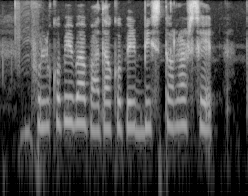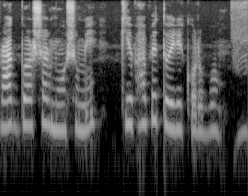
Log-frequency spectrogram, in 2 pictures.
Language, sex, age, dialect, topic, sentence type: Bengali, female, 18-24, Northern/Varendri, agriculture, question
